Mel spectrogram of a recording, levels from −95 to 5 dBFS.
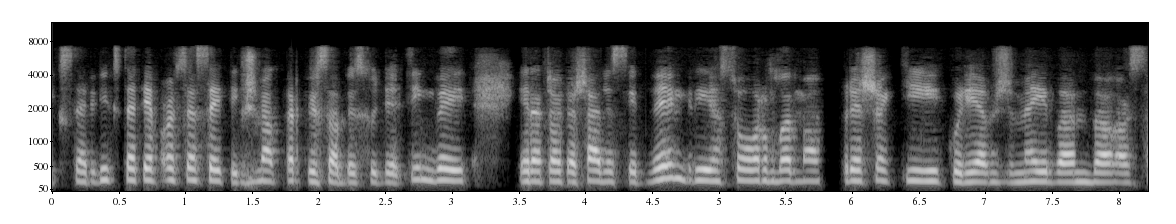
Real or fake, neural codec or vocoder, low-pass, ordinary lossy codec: fake; codec, 16 kHz, 0.8 kbps, ZipCodec; 7.2 kHz; AAC, 48 kbps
